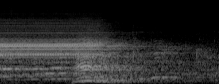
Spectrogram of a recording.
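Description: Time-up buzzer sounding steadily and cutting off about a second in, signalling the end of the bout's time, with a man's shout as it stops.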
